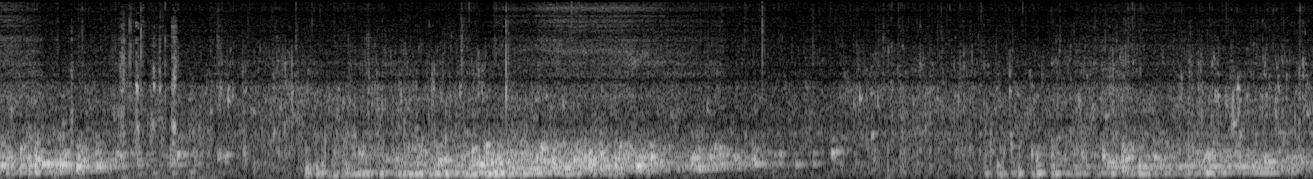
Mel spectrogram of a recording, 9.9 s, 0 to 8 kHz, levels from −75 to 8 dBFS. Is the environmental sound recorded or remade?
recorded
